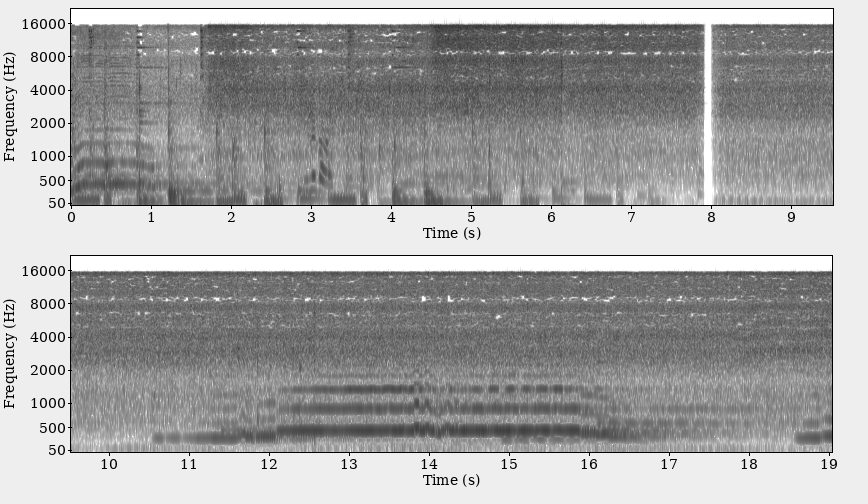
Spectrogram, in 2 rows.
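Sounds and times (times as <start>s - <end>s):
oil sizzling in wok: 0.0s - 19.0s
mixture bubbling in pan: 1.8s - 11.0s.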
